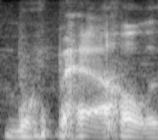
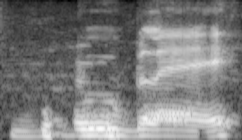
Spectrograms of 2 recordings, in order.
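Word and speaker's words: Bublé: I'm being corrected in the chat that it's not Boobel, it's Buble.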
